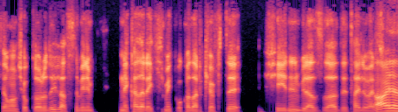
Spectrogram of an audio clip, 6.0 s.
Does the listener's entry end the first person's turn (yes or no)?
yes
